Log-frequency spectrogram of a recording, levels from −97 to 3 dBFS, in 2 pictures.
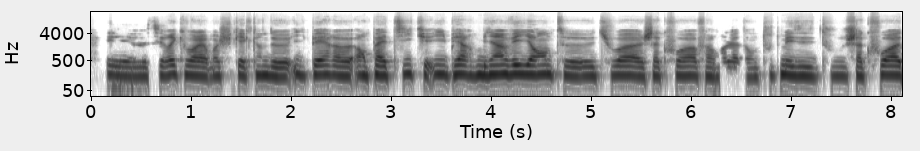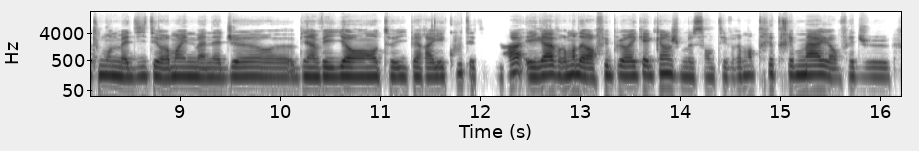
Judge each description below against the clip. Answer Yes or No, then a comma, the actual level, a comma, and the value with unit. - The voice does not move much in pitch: Yes, narrow, 2.1 semitones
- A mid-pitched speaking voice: Yes, medium, 160 Hz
